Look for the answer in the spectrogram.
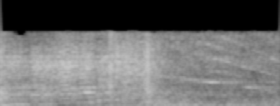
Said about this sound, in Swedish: Men nu slår jag på tändning. Här startar jag elpumpen.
